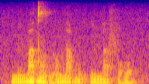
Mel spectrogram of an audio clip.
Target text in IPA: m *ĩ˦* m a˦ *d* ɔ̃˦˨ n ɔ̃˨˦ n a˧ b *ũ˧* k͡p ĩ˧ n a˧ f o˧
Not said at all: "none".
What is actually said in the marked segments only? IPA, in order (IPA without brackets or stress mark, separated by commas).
ĩ˧, d, ũ˨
